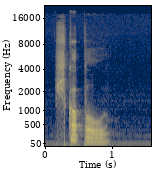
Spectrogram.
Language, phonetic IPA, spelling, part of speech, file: Polish, [ˈʃkɔpuw], szkopuł, noun, Pl-szkopuł.ogg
